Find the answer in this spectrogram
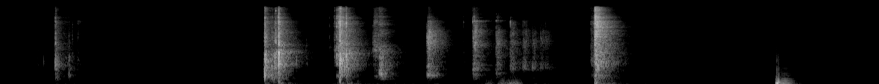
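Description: Smith & Wesson M&P15 Sport II AR-15 rifle being handled: sharp metallic clicks and clacks of its action and magazine. One light click comes early, then a quick series of about seven clacks, the loudest near the end of that series, and one last click just before the end.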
